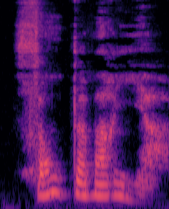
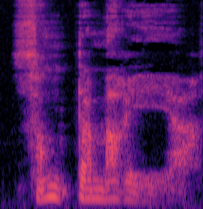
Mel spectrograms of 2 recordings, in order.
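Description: First: Slow startled cry; José crying out at the falling rock, slow startled exclamation. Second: Slow, breathless whisper; whispered exclamation. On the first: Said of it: "s'écria le gabier". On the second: José staring at the rock's path, slow awed whisper. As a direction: hush it out in awe. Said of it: "s'écria José". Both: Acted.

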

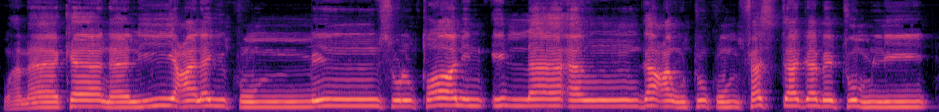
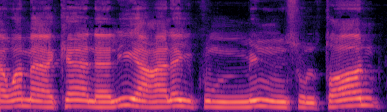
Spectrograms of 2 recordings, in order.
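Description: First: لي recited slowly with a silent ya, li joined onto عليكم; slow tajweed chant keeping the ya of لي unvowelled; Quranic recitation. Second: Said in the usual way. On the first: Shown as a demonstration. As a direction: chant لي with sukun on the ya. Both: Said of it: "سكن الياء وصلا".

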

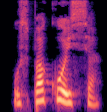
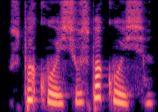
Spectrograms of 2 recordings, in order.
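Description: First: Firm, no-nonsense order; commanding tone. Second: Softly, shakily trying to comfort; trembling voice. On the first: Mila ordering weeping Nikolai, commanding tone. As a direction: order him to pull himself together. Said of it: "приказным тоном велела она". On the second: Mila comforting weeping Nikolai, trembling voice. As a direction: soothe him with a trembling voice. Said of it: "дрожащим голосом попыталась утешить Николая Мила". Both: A narrator's reading.

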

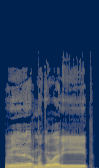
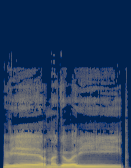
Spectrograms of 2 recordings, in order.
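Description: First: Блеющий дед. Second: Высокий медленный блеющий старик; проблей, растягивая слова; блеющий дед. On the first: Призрачный дед повторяет. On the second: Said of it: "проблеял призрачный дедушка". (блеющий старый призрак, очень медленно) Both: A narrator's reading.

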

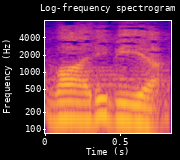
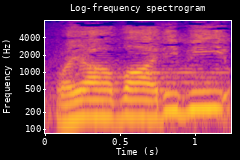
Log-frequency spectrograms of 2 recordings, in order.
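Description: First: "ضاربي" ending in -biya; voweled final ya. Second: "ضاربي" with a slow, long final ee; silent final ya. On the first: Teacher giving second example, "ضاربي" said daribiya. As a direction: finish "ضاربي" with a short a after ya. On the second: Teacher giving second example, "ضاربي" ending in long ee. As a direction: stretch the ending of "ضاربي" as -bee. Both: Shown as a demonstration. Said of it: "الياء مفتوحة والياء مسكنة".

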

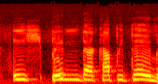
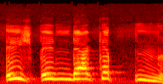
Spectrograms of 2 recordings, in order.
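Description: First: High, loud, stress on bin; called out. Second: High, loud and slow, stress on Ich; called out. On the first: Captain calling to the new crew, high loud call. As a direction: announce it proudly over the shoulder. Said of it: "rief er über seine Schulter". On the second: Captain announcing himself to each animal, high slow call. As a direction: proclaim it with each stab. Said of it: "rief er jedes Mal". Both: A narrator's reading.

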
